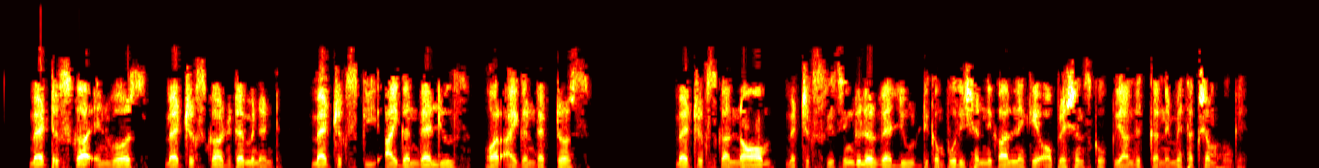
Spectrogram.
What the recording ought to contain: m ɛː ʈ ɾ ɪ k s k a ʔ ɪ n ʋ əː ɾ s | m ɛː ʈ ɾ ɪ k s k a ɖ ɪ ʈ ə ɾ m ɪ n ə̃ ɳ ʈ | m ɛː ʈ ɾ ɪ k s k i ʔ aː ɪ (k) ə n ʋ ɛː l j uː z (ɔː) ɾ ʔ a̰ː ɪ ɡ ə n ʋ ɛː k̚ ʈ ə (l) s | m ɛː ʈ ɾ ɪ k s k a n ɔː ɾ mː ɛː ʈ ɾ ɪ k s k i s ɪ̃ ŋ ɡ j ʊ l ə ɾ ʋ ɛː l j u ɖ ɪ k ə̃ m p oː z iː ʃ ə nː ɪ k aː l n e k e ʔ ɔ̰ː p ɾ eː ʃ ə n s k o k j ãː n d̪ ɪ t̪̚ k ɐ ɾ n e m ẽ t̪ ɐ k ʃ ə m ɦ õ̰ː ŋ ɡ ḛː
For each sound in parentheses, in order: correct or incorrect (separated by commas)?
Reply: incorrect, correct, incorrect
